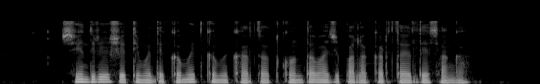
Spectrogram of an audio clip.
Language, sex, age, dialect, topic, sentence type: Marathi, male, 18-24, Northern Konkan, agriculture, question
